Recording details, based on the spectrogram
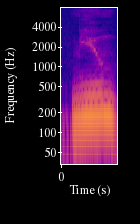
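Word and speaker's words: Mumm: oh another one oh mum Blanc de Blanc so delicious and most people pronounce it mum m u mm not GH Mom it's a different one just m mm California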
